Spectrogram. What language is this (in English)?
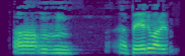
Malayalam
